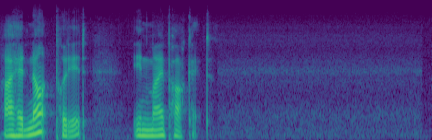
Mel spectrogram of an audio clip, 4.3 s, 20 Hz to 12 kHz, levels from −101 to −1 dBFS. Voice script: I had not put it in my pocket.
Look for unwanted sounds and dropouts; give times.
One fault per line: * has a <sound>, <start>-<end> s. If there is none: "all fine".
all fine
